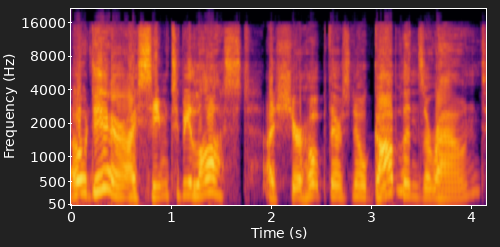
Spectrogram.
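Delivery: top-of-the-lungs yell, very high and very loud. Player describes Aya climbing a hill, then Aya shouting at the top of her lungs. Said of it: "shouting at the top of her lungs".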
